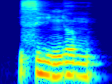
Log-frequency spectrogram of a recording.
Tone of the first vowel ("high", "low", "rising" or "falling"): low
